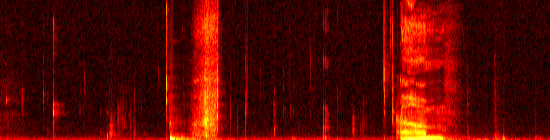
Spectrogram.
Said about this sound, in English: And hang on, I got to take another sip of water. Apologize.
